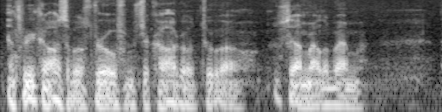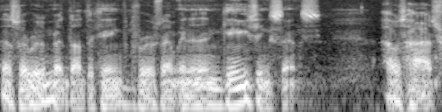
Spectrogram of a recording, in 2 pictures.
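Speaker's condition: Parkinson's disease; speech therapy

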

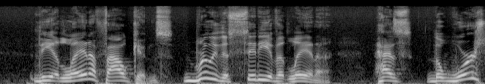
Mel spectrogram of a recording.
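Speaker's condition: No condition

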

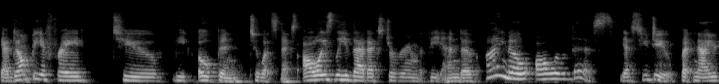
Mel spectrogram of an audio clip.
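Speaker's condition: No condition

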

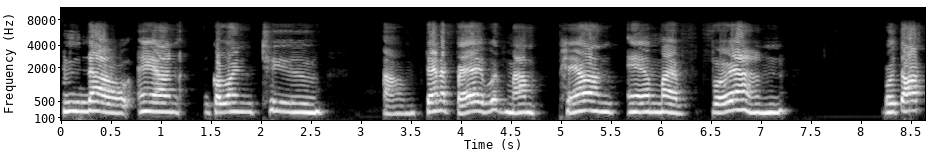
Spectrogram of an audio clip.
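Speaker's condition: Deaf, cochlear implant user; cochlear implant at 33

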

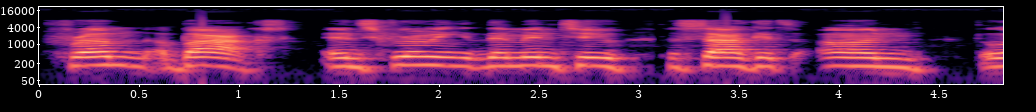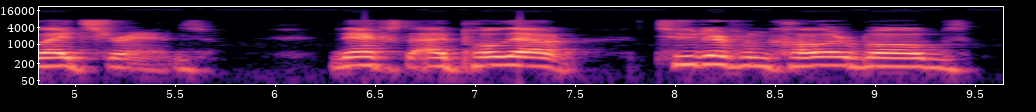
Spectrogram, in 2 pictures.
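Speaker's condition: Cerebral palsy; walks with crutches

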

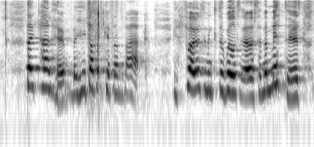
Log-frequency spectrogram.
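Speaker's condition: Deafness; deaf since age seven

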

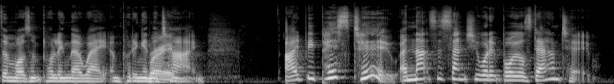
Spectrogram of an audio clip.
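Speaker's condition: No condition

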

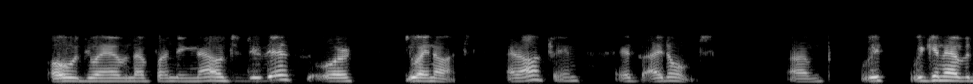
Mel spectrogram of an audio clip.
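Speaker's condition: Cerebral palsy; power wheelchair

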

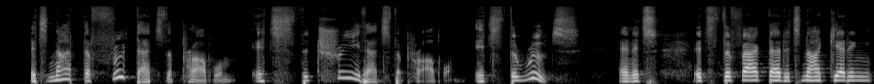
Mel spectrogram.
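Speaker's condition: No condition

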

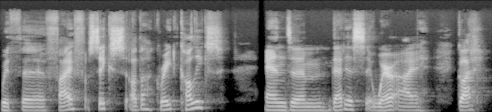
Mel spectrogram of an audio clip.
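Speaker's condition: No condition

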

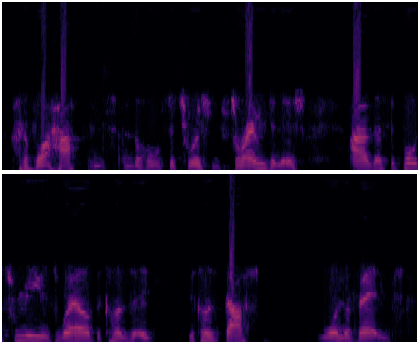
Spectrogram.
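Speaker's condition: Cleft palate; congenital

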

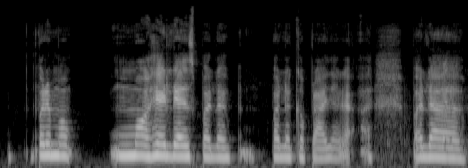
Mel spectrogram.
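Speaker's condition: Down syndrome; 24 years old; often answers for her

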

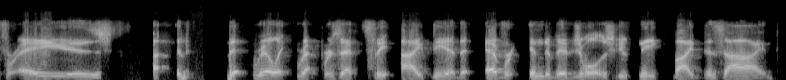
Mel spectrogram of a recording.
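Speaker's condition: Spasmodic dysphonia; can do interviews

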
